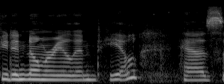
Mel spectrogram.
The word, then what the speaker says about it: Heel: If you didn't know, Maria Lind Heel has, it's spelled actually H-E-E-L like heel, but she's from Denmark.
